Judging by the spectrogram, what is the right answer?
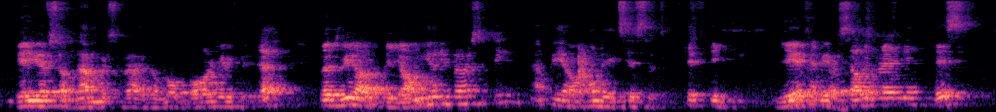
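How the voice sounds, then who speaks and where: Noticeable background noise sits behind the recording. A man talks at a moderate pace. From Flanders, Belgium. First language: Dutch. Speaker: university policy advisor and chemistry lecturer. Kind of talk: lecture. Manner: halting.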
